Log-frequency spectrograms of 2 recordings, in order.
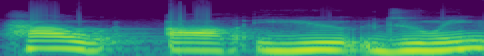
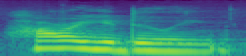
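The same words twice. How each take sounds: First: The words are said separately, French-style. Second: The words run together into one linked phrase. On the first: The speaker calls it wrong. "tu retiens toujours de manière française dans ta tête" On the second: The speaker calls it right. "il faut pouvoir vraiment lier les mots"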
